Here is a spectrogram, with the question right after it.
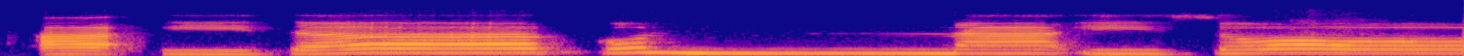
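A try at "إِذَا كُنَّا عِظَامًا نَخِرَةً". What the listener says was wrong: kunna panjang. Aida, aida kunna, aida kunna idhaman nakhirah.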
